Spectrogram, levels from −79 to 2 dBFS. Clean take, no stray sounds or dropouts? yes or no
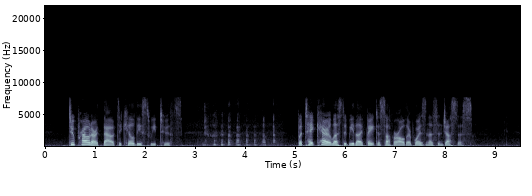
no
